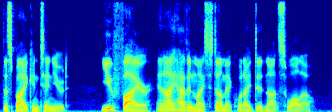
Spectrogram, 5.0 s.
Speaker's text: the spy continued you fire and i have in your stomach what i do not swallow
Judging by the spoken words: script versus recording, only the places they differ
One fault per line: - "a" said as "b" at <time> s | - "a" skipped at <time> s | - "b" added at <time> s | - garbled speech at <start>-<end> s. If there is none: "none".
- "your" said as "my" at 2.9 s
- "do" said as "did" at 3.8 s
